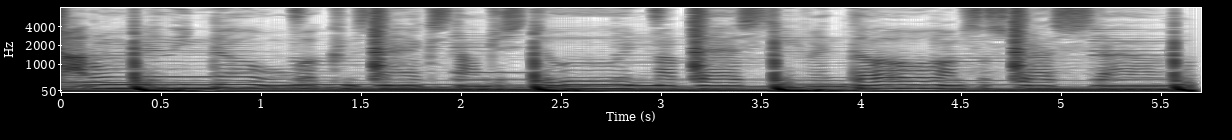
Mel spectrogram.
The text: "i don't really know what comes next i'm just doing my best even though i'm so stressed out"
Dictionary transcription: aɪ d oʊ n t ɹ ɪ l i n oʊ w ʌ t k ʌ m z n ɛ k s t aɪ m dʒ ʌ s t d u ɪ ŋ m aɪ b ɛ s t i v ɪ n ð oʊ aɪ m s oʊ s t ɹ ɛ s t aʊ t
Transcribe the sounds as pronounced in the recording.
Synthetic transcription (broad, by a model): aɪ d oʊ n t ɹ ɪ l i n oʊ w ʌ t k ʌ m z n ɛ k s t aɪ m dʒ ʌ s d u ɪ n m aɪ b ɛ s t i v ɪ n ð oʊ aɪ m s oʊ s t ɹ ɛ s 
